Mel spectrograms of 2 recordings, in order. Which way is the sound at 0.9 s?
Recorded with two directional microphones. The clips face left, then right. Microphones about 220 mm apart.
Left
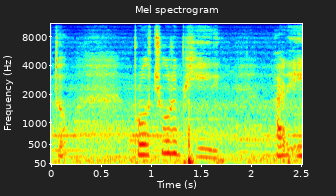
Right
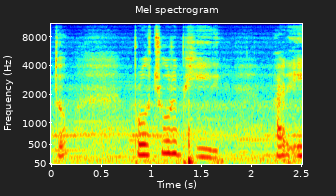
40° right (ahead or behind).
